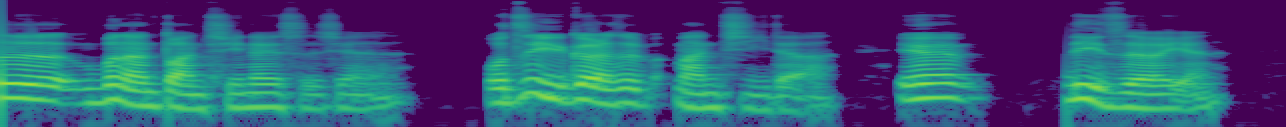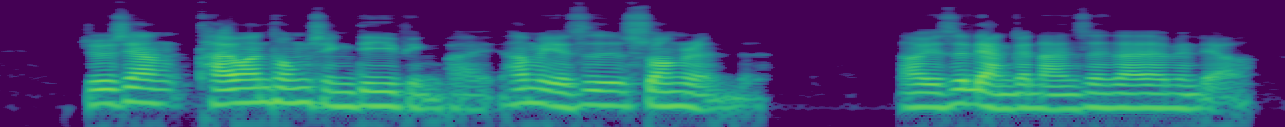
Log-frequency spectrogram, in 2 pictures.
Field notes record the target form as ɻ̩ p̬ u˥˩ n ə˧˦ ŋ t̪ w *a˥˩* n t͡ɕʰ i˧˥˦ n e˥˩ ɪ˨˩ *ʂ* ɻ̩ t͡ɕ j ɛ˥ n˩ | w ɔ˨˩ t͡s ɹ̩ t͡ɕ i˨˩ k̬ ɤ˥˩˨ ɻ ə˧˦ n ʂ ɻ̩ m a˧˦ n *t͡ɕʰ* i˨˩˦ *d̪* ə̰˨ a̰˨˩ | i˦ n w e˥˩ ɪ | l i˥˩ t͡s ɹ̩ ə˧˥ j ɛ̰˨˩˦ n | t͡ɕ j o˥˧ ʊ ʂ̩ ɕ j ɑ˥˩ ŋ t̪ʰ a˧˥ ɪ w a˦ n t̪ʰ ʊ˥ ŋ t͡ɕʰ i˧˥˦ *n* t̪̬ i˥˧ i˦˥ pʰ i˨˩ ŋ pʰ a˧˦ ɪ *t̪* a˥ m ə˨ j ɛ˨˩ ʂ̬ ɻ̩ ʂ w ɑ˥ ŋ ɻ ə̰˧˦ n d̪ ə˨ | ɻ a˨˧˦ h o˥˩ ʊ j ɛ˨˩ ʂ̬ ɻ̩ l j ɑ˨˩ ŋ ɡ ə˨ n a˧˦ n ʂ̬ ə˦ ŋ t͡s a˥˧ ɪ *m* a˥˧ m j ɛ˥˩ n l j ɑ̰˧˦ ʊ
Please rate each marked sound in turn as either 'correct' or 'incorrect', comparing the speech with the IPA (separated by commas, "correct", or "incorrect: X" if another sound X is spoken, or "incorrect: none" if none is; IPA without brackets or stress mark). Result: incorrect: a˨˩, correct, incorrect: t͡ɕ, correct, incorrect: ŋ, incorrect: t̪ʰ, incorrect: n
